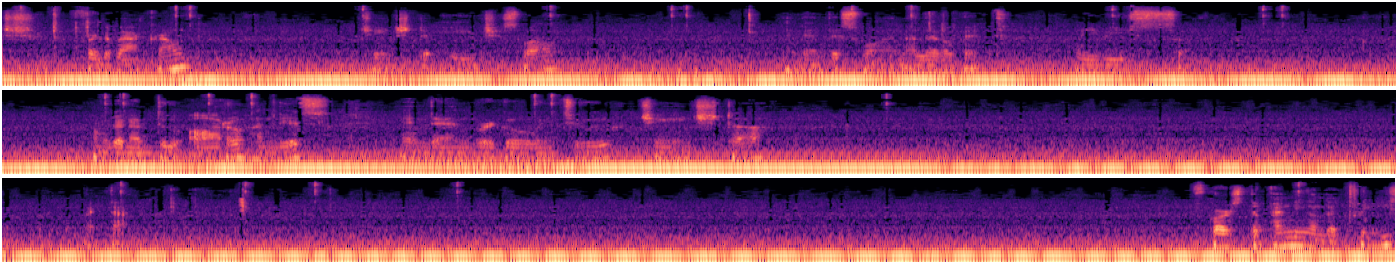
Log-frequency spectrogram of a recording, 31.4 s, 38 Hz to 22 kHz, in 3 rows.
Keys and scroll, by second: 0.3 Escape, 0.5 Escape, 6.7-7.4 typing, 11.7-12.7 typing, 22.1 Escape, 22.6-23.2 a, 30.9 d.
